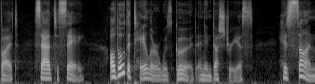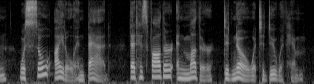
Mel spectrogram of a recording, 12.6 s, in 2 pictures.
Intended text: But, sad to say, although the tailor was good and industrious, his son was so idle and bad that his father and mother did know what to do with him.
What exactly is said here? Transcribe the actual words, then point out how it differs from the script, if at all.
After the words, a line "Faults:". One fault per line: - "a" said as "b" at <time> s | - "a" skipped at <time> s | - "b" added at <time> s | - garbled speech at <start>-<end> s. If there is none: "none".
But, sad to say, although the tailor was good and industrious, his son was so idle and bad that his father and mother did know what to do with him.
Faults:
none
